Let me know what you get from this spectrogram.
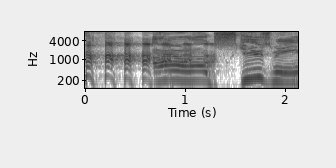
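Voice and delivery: high, drawn-out helpless plea; mock panic. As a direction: plead your way through a crowd, comically overwhelmed. Tripping, trying to get through crowd.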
